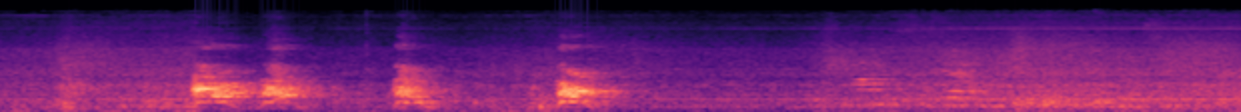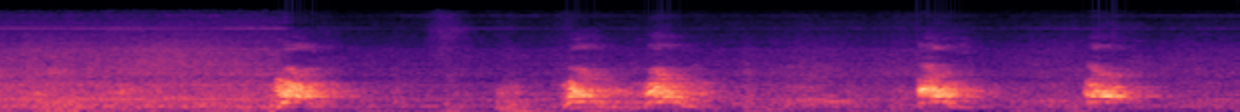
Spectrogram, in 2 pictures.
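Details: French Bulldog Toby barks at a vacuum cleaner in uneven volleys, single and paired yaps, pausing midway while the appliance's noise and a human voice fill the gap before barking resumes.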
